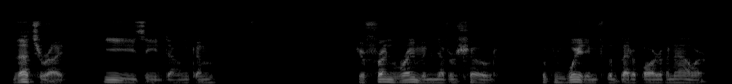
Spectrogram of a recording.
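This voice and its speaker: Using a put-on character voice, a man speaks very deep and low at a moderate pace, leaving long, frequent pauses. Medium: game stream. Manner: casual, amused.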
